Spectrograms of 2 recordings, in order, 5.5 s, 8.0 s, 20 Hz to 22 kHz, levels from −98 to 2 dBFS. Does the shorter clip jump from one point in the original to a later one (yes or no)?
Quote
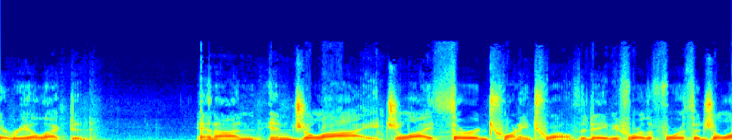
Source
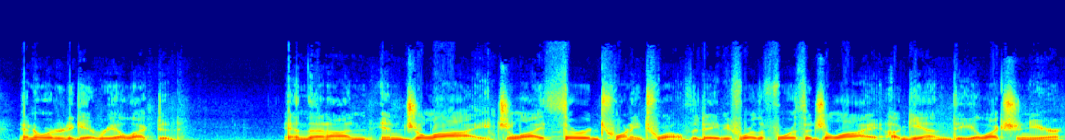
yes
